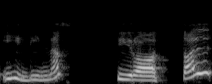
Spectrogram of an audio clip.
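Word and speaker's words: اهدنا الصراط: ওয়ার্ডটা ডবল হয়ে যাবে, লামটা গিয়ে মিলে যাবে, তাহলে সদের সাথে এই নুনটা জয়েন হয়ে যাবে, তাই না? তাহলে ইহদিনাস, দেখছেন কত সুন্দর, ইহদিনাস সিরাতাল, আবার দেখেন তটা লামকে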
